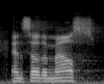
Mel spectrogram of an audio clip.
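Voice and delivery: ordinary delivery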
